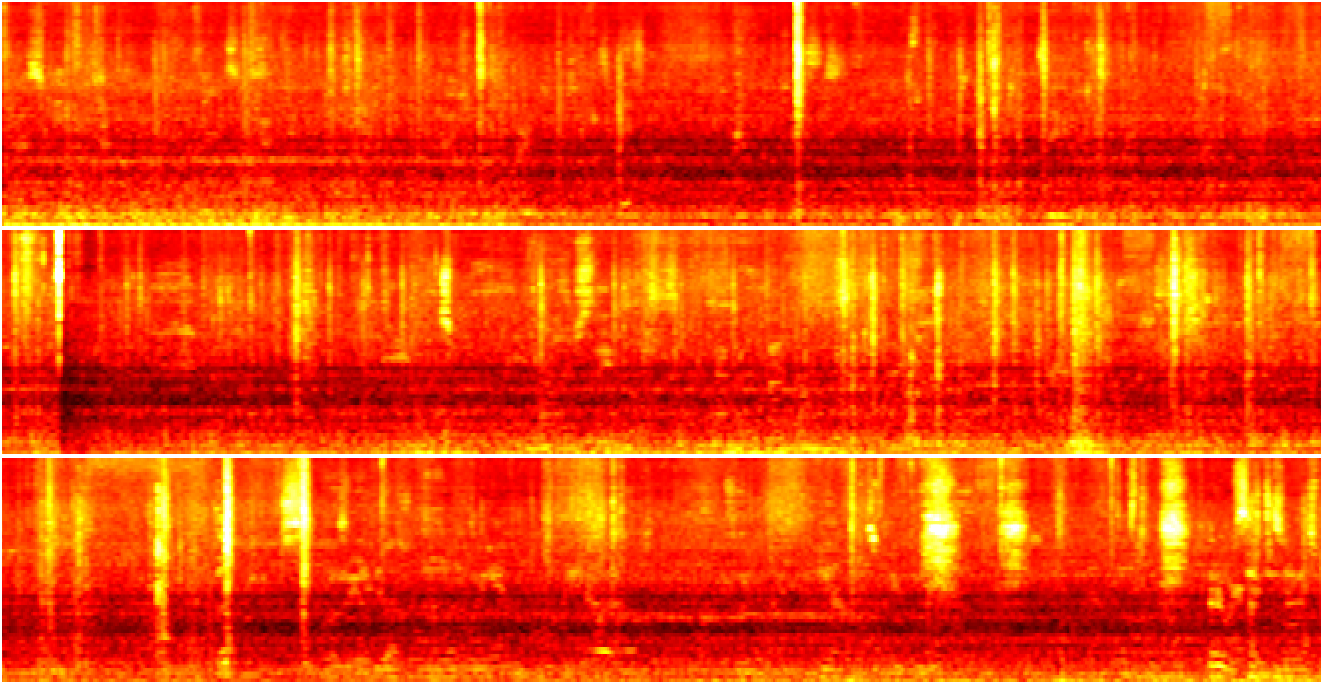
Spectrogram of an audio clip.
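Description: Steady low engine and road rumble from inside a moving tour coach, with a few sharp knocks and rattles from the cabin. Indistinct voices murmur underneath.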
